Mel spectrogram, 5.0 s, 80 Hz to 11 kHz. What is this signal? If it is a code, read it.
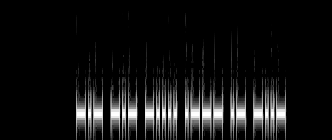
Morse code, heard as a keyed tone, about 28 wpm, 700 Hz. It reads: KK6JAX
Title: USA Call Signs - 6 Characters - 3x Character Spacing - 28wpm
